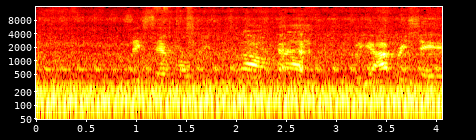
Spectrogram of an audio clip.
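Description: A motor vehicle's engine idling with a steady low hum, with faint voices and calls over it.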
